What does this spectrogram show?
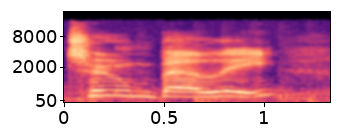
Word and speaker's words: Tumbili: for a topsy-turvy adventure tumbly pronounced tomberley uh the swally word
